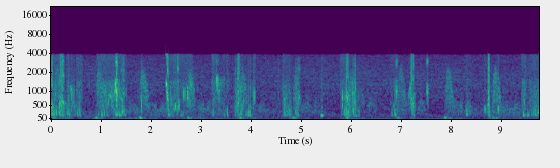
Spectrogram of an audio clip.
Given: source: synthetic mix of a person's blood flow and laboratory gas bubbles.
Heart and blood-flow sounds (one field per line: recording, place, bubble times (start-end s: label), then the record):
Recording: Doppler ultrasound of blood flow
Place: subclavian vein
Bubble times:
0.00-0.64 s: bubbles
0.92-1.53 s: bubbles
1.78-1.86 s: bubbles
2.29-2.88 s: bubbles
3.22-3.58 s: bubbles
3.67-4.12 s: bubbles
4.53-4.55 s: bubbles
4.63-4.83 s: bubbles
4.87-5.00 s: bubbles
5.38-5.49 s: bubbles
5.79-6.20 s: bubbles
6.79-6.97 s: bubbles
7.15-7.32 s: bubbles
7.52-7.58 s: bubbles
8.29-8.43 s: bubbles
8.64-8.82 s: bubbles
8.92-9.00 s: bubbles
9.42-9.78 s: bubbles
From the record:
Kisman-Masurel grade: 233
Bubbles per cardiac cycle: several, 3 to 8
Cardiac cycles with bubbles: 50 to 99%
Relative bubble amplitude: loud (0.450 to 0.775)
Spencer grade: 3 (all of the cardiac periods contain showers or single bubble signals, but not dominating or overriding the cardiac motion signals)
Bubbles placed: anywhere in the cardiac cycle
